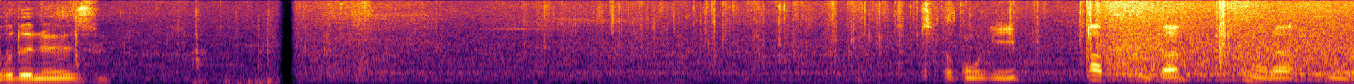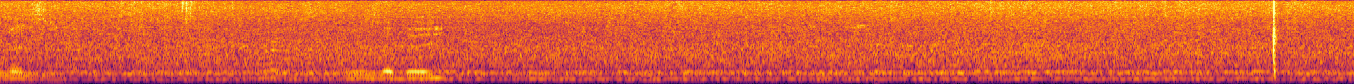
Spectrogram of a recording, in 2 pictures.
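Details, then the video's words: Honey bees from a drone-laying hive with laying workers, frames shaken about fifty metres from the apiary: a quiet, faintly murmuring start, then from about five seconds a loud, steady, low droning hum that fills the rest. "Ruche bourdonneuse"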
